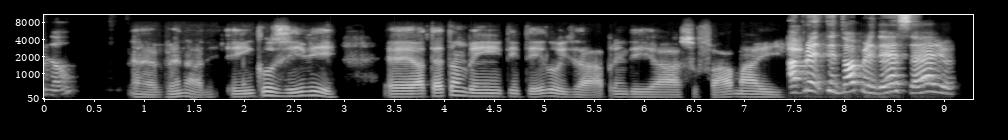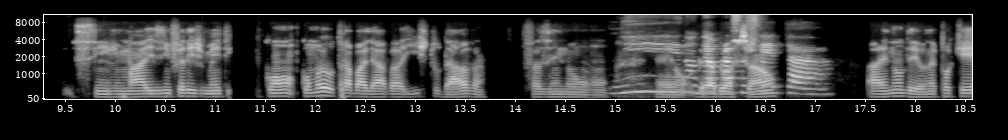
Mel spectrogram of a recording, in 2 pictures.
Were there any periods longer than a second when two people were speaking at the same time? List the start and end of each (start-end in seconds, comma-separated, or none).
15.4-16.6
